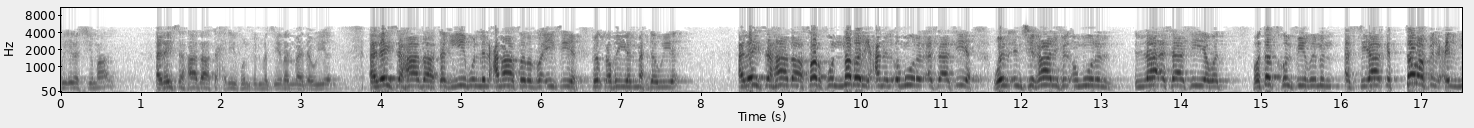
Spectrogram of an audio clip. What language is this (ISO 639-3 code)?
ara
